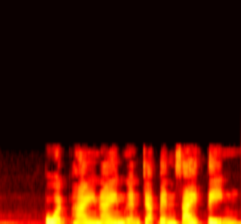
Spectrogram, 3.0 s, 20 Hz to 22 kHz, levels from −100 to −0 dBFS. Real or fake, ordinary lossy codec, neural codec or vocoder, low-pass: real; none; none; none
